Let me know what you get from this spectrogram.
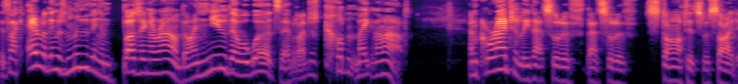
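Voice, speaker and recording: Recorded very cleanly over a silent background, a man speaks with a southern English accent. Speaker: motivational speaker. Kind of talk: personal testimony. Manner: halting, repeats words.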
